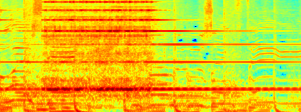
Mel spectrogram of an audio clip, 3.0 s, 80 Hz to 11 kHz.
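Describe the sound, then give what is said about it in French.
A doorbell rings at 2:30 a.m. during a loud house party: a loud, sustained electronic bell tone over thumping party music with a steady bass beat, holding for a couple of seconds before fading into the music. “Il est 2h30 du matin quand la sonnette retentit une première fois.”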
